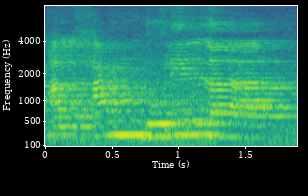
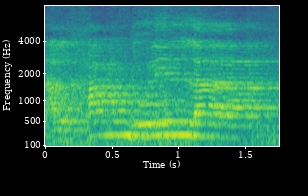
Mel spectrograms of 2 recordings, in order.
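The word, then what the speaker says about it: الحمد لله: Alhamdulillah, Alhamdulillah. Kalau dia hati kecil, itu maknanya segala puji. Kalau kita rubah jadi hal besar, Alhamdulillah, Alhamdulillah, itu maknanya segala kejelekan, segala keburukan, segala caci maki untukmu wahai Allah Subhanahu wa ta'ala.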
